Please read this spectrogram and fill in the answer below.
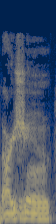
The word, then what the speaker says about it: Arjun: Like if you looked at Arjun, it would be J-U-N. So you'd say June, but it's, you know, I pronounce it Arjun and Hair Jar and things like that.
